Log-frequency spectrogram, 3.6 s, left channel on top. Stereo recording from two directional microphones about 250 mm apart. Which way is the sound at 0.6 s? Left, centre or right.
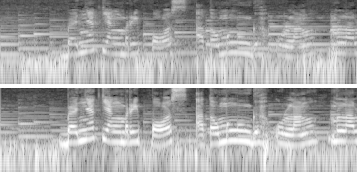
Right.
